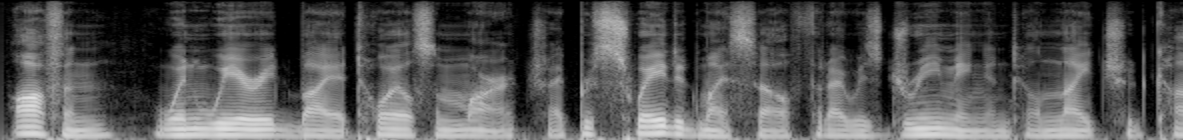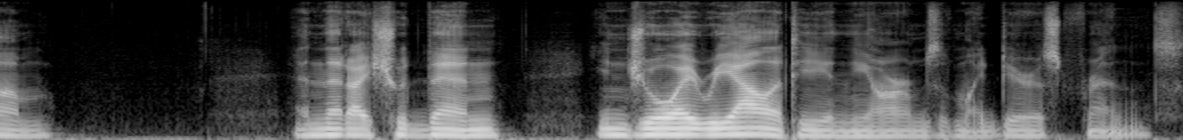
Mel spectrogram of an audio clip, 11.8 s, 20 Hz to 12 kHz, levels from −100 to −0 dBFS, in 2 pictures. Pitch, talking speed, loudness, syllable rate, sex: 95 Hz, 160 wpm, -21 LUFS, 4.6 syllables/s, male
